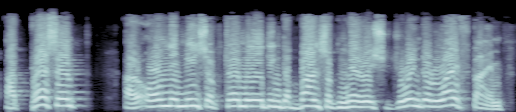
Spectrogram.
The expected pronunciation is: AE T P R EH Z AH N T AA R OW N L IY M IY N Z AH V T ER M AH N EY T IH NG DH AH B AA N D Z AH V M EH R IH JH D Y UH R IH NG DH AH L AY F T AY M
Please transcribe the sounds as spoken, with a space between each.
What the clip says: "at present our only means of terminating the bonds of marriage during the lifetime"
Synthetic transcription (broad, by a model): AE T P R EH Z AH N T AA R OW N L IY M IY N S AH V T ER M AH N EY T IH NG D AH B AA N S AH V M EH R IH JH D Y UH R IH NG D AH L AY F T AY M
